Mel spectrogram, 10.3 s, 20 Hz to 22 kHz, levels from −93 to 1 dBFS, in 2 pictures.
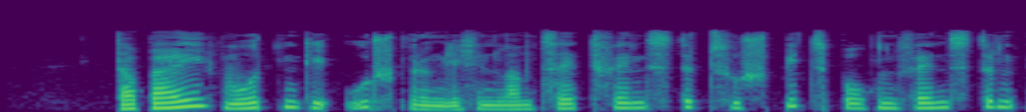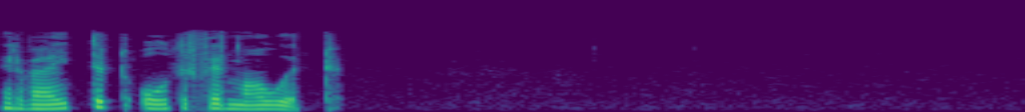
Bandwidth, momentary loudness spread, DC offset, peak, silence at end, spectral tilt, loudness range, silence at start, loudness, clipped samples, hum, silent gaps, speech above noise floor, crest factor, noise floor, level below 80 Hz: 7.4 kHz; 9 LU; under 0.1%; -4 dBFS; 3.45 s; -6.5 dB/octave; 7 LU; 0.6 s; -25 LUFS; under 0.1%; none; none; 56 dB; 22 dB; -80 dBFS; -70 dBFS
